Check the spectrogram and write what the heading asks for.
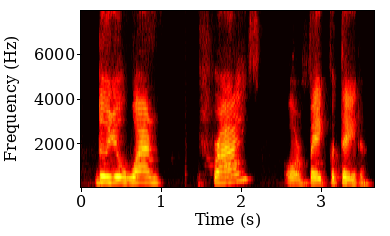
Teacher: be sure your voice goes up on the first choice down on the second choice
